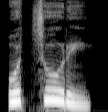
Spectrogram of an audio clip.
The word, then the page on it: ಒಚ್ಚರ: kannada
